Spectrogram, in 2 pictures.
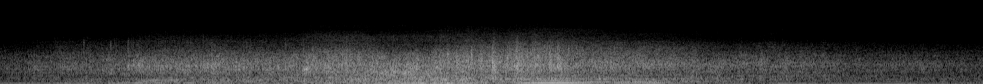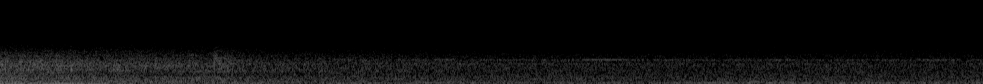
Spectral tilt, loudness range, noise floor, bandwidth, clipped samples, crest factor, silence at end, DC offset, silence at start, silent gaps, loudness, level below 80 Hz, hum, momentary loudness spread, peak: -7.5 dB/octave; 24 LU; -55 dBFS; 9.8 kHz; under 0.1%; 24 dB; 0 s; under 0.1%; 0 s; none; -31 LUFS; -42 dBFS; none; 27 LU; -10 dBFS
